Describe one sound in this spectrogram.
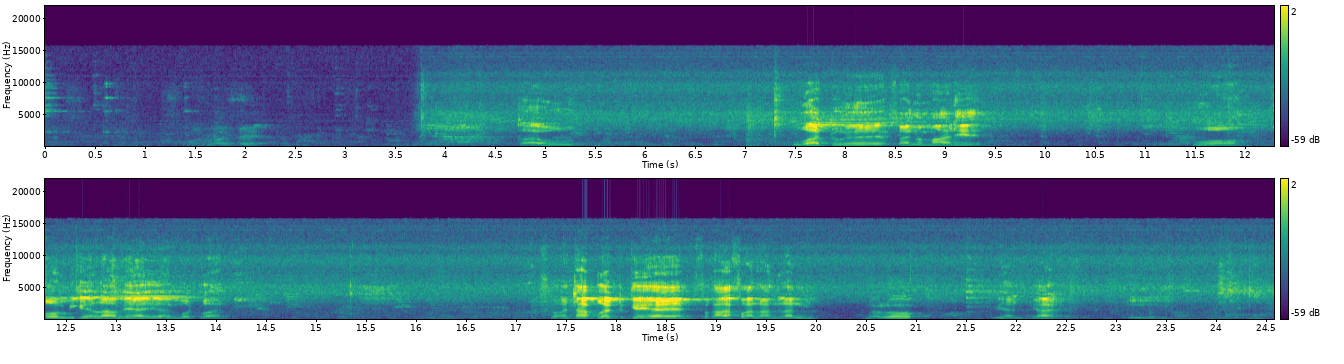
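A crowd of adults murmurs and chats in a large hall.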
